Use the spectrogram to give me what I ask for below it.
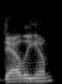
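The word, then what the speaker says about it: Bdellium: him secondly we have dellium clothing again that's l i o b-d-e-l-l-i-o-m clothing my friend isaac thomas doing big things uh dellium clothing is pronounced dellium even though there's a bee in the front you know um bellium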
